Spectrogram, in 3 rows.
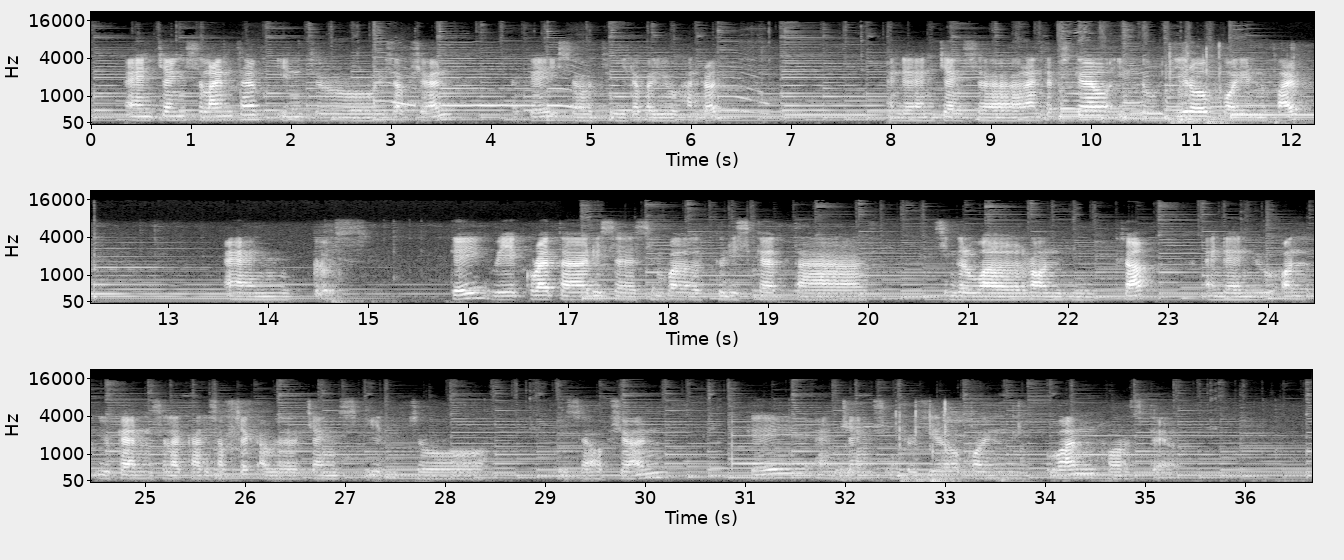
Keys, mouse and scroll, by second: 6.3 click, 9.1 click, 10.6-12.1 typing, 12.5 click, 15.6 Escape, 16.1 middle click, 23.7 middle click, 25.5 right click, 26.9 click, 32.3-33.9 typing, 34.7 click.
